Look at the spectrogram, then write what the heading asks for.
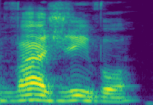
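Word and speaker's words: warzywo: Только R не читается, ва-живо.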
